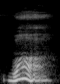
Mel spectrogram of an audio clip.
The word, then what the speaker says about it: Waw: Way to finish strong.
